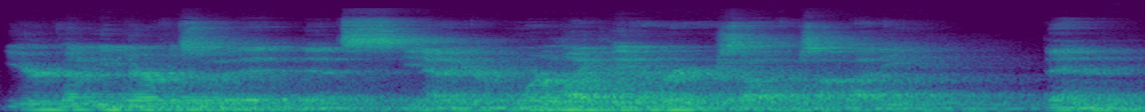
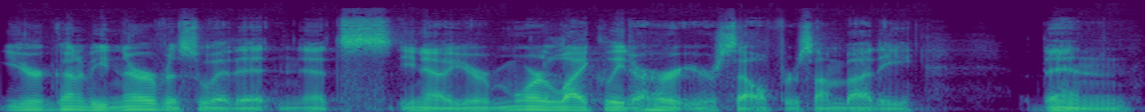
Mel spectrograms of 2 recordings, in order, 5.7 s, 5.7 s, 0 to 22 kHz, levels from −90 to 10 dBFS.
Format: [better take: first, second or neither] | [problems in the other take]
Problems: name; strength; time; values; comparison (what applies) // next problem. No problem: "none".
second | room echo; strong; dies away in 2.2 s // off-mic speech; far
